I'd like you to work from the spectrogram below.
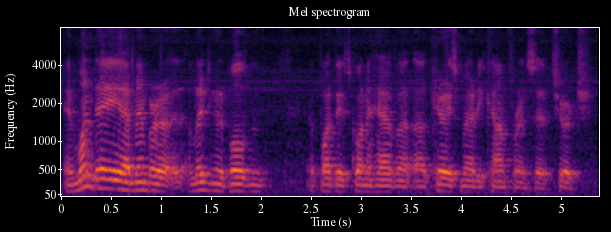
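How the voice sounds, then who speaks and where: An older man giving a halting, earnest personal testimony, often repeating words as he goes. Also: lowish voice, darkish tone, poor audio. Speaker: interviewee.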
